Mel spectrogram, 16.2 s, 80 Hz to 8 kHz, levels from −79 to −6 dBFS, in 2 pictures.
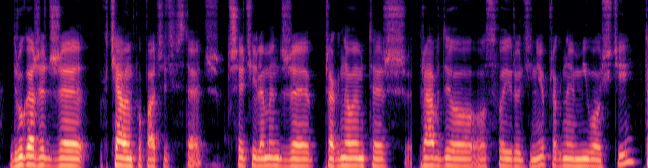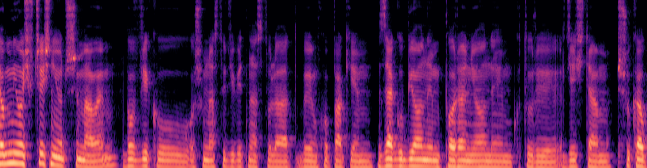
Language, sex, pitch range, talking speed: Polish, male, 105-135 Hz, 130 wpm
